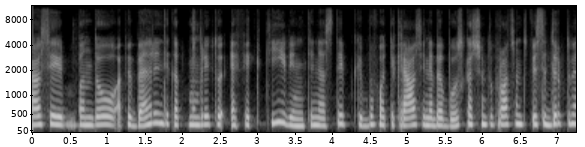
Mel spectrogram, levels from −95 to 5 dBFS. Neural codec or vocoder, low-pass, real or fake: autoencoder, 48 kHz, 32 numbers a frame, DAC-VAE, trained on Japanese speech; 10.8 kHz; fake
